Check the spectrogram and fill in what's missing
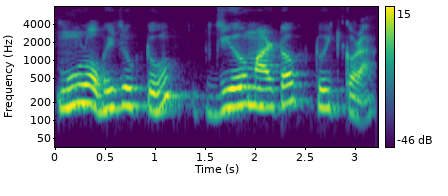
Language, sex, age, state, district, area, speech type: Assamese, male, 45-60, Assam, Biswanath, rural, read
